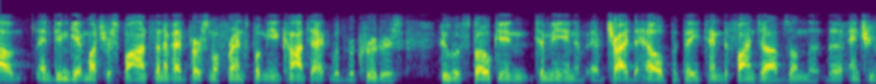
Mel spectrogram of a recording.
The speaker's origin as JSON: {"language": "English", "region": "Florida", "country": "United States", "tie": "born or raised there", "said": "Born and raised in South Florida, moved to went to Florida State University, got a undergrad in finance, immediately enrolled in Temple University."}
